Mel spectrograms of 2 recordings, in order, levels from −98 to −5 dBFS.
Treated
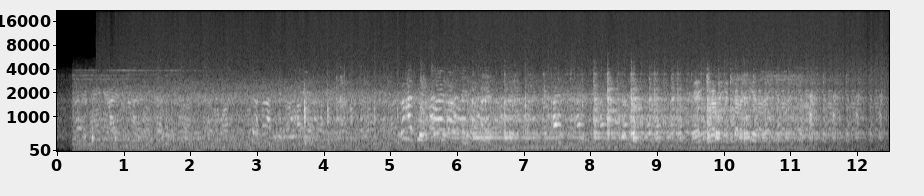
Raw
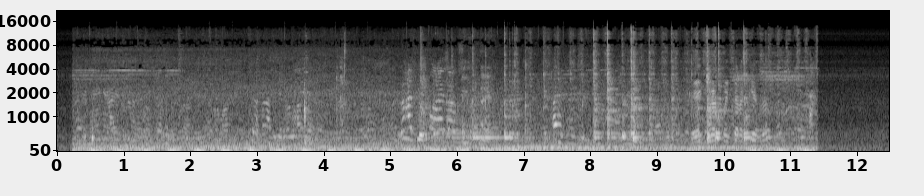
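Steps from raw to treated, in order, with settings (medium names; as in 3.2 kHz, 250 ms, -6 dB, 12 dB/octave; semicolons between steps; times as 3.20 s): cabinet simulation 430–2700 Hz, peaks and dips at 540 Hz +4 dB, 910 Hz +9 dB, 1.6 kHz +10 dB; speakerphone echo 350 ms, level -18 dB; bit-crushed delay 349 ms, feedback 80%, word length 8-bit, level -9 dB; trim +4 dB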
